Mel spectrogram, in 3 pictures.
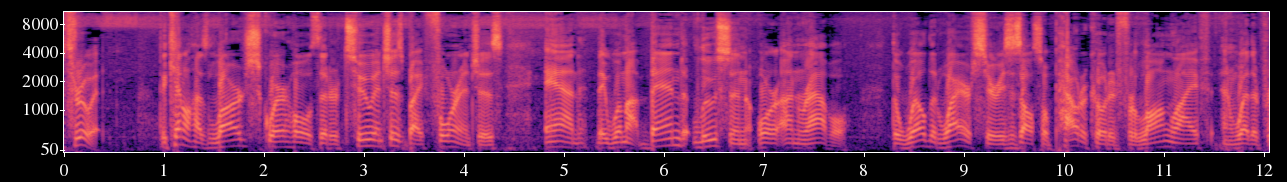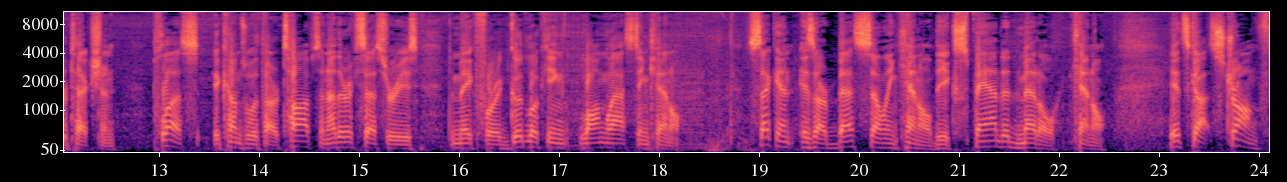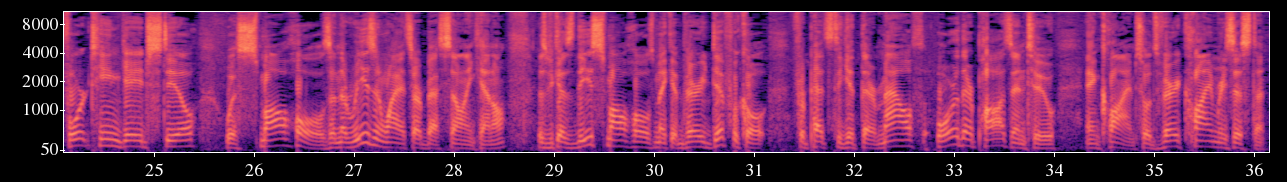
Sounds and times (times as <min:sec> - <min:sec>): Speech: 0:00.0 - 0:00.4, 0:01.0 - 0:18.2, 0:18.9 - 0:36.1.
